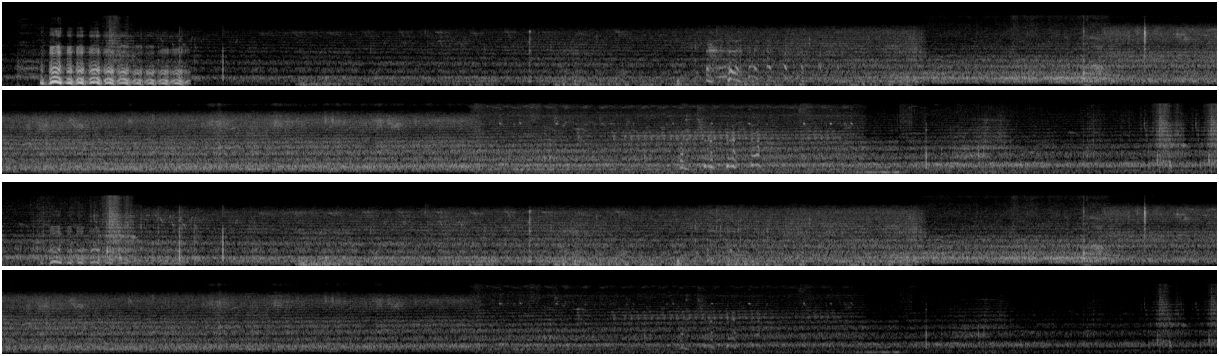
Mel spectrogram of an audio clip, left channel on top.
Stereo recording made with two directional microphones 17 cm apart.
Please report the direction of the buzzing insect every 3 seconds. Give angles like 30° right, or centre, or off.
50° right, 40° right, 20° right, centre, 20° left, 40° left, 50° left, 50° left.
